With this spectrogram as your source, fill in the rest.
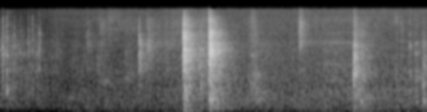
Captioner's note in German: Tür knarrt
